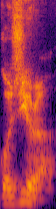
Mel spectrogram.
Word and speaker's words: Gojira: The Kong was weird, but the Godzilla one looks really good, or Gojira, how they say it.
